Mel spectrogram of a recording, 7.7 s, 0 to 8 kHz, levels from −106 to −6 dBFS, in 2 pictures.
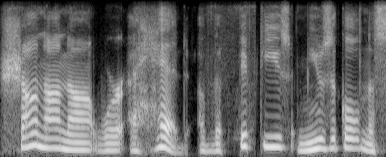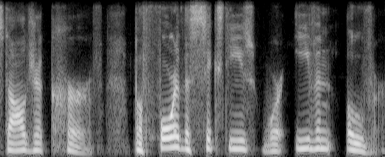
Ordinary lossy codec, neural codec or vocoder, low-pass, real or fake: Opus, 32 kbps; none; 7.2 kHz; real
